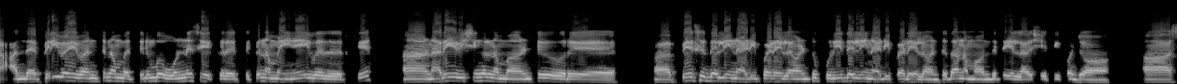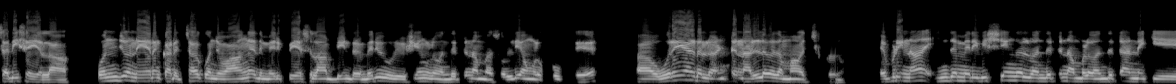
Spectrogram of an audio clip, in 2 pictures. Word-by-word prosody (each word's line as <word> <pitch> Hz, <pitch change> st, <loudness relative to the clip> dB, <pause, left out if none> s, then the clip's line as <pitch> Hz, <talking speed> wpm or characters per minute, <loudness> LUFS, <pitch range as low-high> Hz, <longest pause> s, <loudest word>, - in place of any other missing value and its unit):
அந்த 130 Hz, +1 st, +1 dB, 0.2 s
பிரிவை 180 Hz, -1 st, +3 dB
வந்துட்டு 145 Hz, +4 st, -2 dB
நம்ம 155 Hz, -2 st, 0 dB
திரும்ப 155 Hz, +2 st, 0 dB
ஒண்ணு 150 Hz, +4 st, +1 dB
சேர்க்கறதுக்கு, 130 Hz, 0 st, -1 dB
நம்ம 140 Hz, -1 st, 0 dB
இணைவதற்கு, 140 Hz, 0 st, +1 dB, 0.4 s
ஆ -, -, 0 dB, 0.3 s
நெறைய 170 Hz, +5 st, +3 dB
விஷயங்கள் 165 Hz, 0 st, +1 dB
நம்ம 135 Hz, -2 st, 0 dB
வன்ட்டு 130 Hz, +5 st, -1 dB, 0.2 s
ஒரு 125 Hz, -1 st, +1 dB, 0.8 s
அ -, -, 0 dB, 0.2 s
பேசுதலின் 165 Hz, -4 st, +2 dB
அடிப்படையில 135 Hz, 0 st, +1 dB
வன்ட்டு, 130 Hz, +5 st, -1 dB
புரிதலின் 145 Hz, -1 st, +2 dB
அடிப்படையில 125 Hz, -1 st, 0 dB
வன்ட்டு 115 Hz, -, -3 dB
தான் 140 Hz, -1 st, +1 dB
நம்ம 125 Hz, -1 st, 0 dB
வந்துட்டு 120 Hz, +1 st, -1 dB
எல்லா 120 Hz, -1 st, +1 dB
விஷயத்தையும் 130 Hz, +3 st, -4 dB
கொஞ்சம் 110 Hz, -2 st, -1 dB, 0.5 s
ஆ -, -, -1 dB, 0.3 s
சரி 155 Hz, -, +1 dB
செய்யலாம். 110 Hz, -3 st, +2 dB, 0.4 s
"கொஞ்சம் 180 Hz, +2 st, +1 dB
நேரம் 155 Hz, +1 st, +2 dB
கெடைச்சா, 140 Hz, +3 st, 0 dB
கொஞ்சம் 130 Hz, -4 st, 0 dB
வாங்க 135 Hz, +3 st, 0 dB
இதுமாரி 130 Hz, -1 st, 0 dB
பேசலாம்." 135 Hz, 0 st, 0 dB
அப்படின்ற 125 Hz, +1 st, 0 dB
மாரி 150 Hz, +6 st, +1 dB
ஒரு 130 Hz, -, 0 dB
விஷயங்கள 145 Hz, -1 st, 0 dB
வந்துட்டு 125 Hz, +4 st, -3 dB
நம்ம 130 Hz, -, 0 dB
சொல்லி 125 Hz, +5 st, -1 dB
அவங்கள 125 Hz, -3 st, 0 dB
கூப்ட்டு, 420 Hz, -, -3 dB, 0.6 s
அ -, -, +1 dB, 0.2 s
உரையாடல் 185 Hz, -4 st, +3 dB
வன்ட்டு 130 Hz, 0 st, -1 dB
நல்ல 140 Hz, +3 st, +3 dB
விதமா 125 Hz, -5 st, +1 dB
வச்சுக்கணும். 110 Hz, -2 st, -10 dB, 0.4 s
எப்படின்னா, 160 Hz, +3 st, +1 dB, 0.2 s
"இந்த 165 Hz, +2 st, -1 dB
மேரி 160 Hz, -1 st, +1 dB
விஷயங்கள் 190 Hz, -1 st, +1 dB
வந்துட்டு 150 Hz, +2 st, -3 dB
நம்பள 145 Hz, -1 st, 0 dB
வந்துட்டு 145 Hz, +3 st, -2 dB
அன்னைக்கு 135 Hz, -2 st, 0 dB
140 Hz, 155 wpm, -23 LUFS, 125-155 Hz, 0.8 s, பிரிவை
